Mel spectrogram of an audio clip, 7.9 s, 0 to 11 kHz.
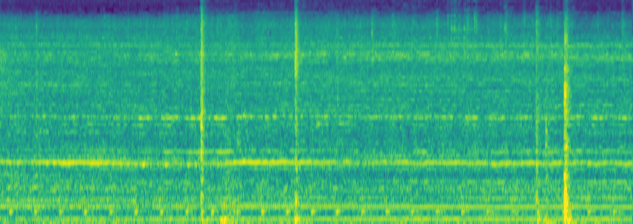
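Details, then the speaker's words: Slide-out on a 2014 Forest River Sunseeker 3170DS Class C RV: a steady motor drone, then a quick repeating click about twice a second once fully out; this slide has no limit switch, so release the button when the clicking starts. "And a little clicking now. Stop. When you hear that clicking noise, you need to let go because it's just going to keep trying."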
